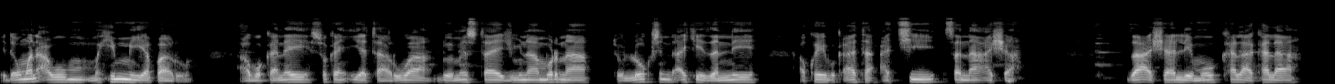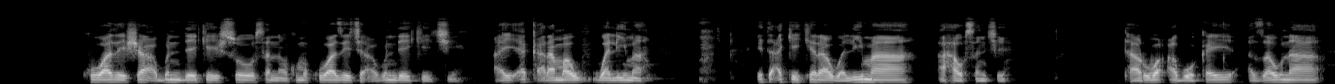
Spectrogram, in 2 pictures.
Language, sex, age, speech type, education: Hausa, male, 15-29, spontaneous, primary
